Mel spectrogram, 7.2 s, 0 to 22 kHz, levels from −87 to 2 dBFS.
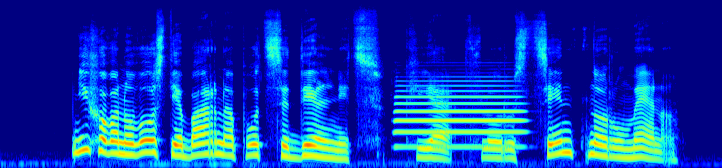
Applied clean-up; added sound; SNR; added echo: none; Wind instrument, woodwind instrument; 6 dB; none.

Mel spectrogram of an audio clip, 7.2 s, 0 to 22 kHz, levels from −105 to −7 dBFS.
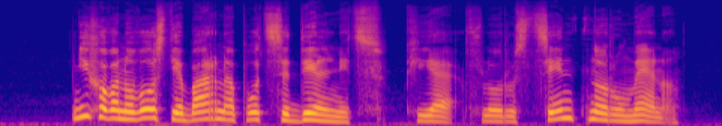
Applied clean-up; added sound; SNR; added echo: none; none; none; none.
